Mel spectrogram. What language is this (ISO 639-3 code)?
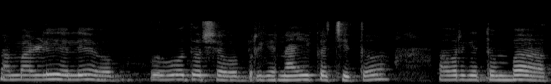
kan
